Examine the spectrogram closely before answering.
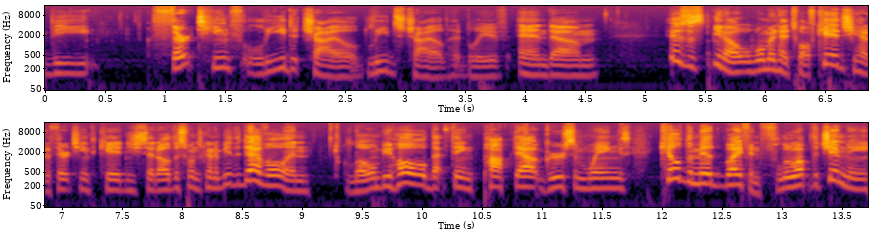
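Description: In a very clean recording with a silent background, a man with an American accent and an unremarkable speaking voice speaks at a moderate pace with a fairly high pitch and lively intonation. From US, South Jersey. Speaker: podcast host. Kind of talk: casual chat.

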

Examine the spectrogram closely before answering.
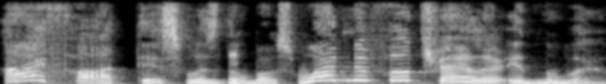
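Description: A put-on character voice with a fairly high pitch. It moves at a fairly slow pace. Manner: effeminate, exaggerated.

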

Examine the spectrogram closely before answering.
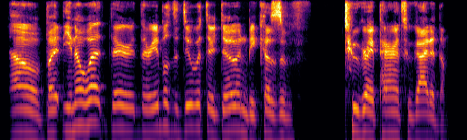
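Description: A man with an American accent has a plain, everyday voice, a fairly high pitch and ordinary pitch variation. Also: moderate pace. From Pennsylvania. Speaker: commercial production worker. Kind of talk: casual interview.

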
